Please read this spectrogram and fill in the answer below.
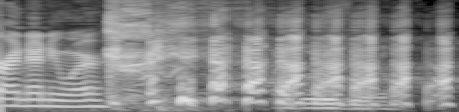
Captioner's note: everyone laughs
